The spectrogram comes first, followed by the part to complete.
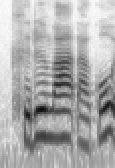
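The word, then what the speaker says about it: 車: 자동차 어떻게 읽을까요? 그르마라고 읽어주시면 되죠. 일본어 한자어 딱 한 개 왔는데 어떻게 읽을 거예요? 그르마 세 글자로 읽어준다.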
